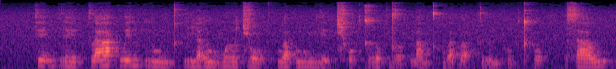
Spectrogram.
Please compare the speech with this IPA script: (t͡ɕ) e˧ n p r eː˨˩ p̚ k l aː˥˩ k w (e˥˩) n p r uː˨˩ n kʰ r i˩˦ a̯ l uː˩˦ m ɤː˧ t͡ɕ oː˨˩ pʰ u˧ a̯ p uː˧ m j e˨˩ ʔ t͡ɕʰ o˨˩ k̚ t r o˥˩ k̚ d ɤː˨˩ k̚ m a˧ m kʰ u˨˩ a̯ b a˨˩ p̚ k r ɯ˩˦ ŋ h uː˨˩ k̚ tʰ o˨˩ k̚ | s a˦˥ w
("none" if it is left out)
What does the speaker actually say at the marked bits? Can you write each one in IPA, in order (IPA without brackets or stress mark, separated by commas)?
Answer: k, e˥˩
